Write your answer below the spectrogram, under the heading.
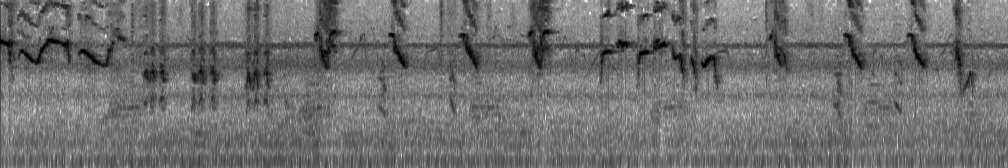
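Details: Fired-up oriental magpie-robin song given during display: looping, warbling whistles, then clear upward-sweeping notes and short trills repeated about every second, with a constant thin high whine behind.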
